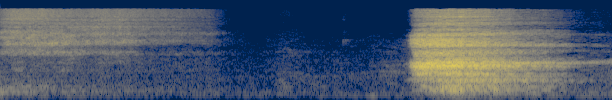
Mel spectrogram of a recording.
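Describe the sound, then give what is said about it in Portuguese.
Two slow, airy deep breaths with a pause of silence between them, taken with eyes closed during a guided breathing exercise; the second is a louder, fuller inhalation that rushes into the microphone and gradually tapers off. No talking. “Então, vamos lá, fechando os olhos, respirando fundo.”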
